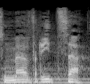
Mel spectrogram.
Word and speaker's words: Mavrica: Et il y en avait une qui était en slovène qui s'appelle Mavrika, qui se prononce Mavrica en vérité. Mais nous on l'a gardé à la consonance française puisque de toute façon on est en France ici.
